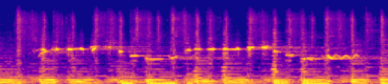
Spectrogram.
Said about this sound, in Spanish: la estrategia transformó y en vez de la cancioncita solo la música chifló.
